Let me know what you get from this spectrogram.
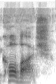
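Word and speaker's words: Kovács: It used to be Kovac. Right? Kovac. But they used to be Kovacs because CS in Hungarian is a ch sound, right?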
